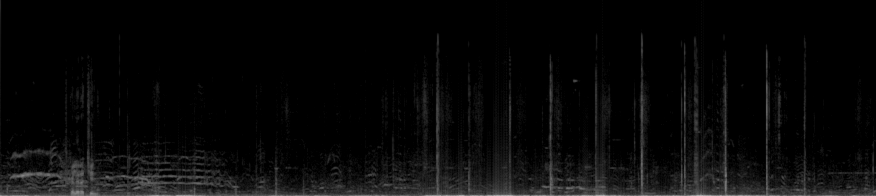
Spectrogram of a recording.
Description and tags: Sonido de una personas cruzando un pasa manos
